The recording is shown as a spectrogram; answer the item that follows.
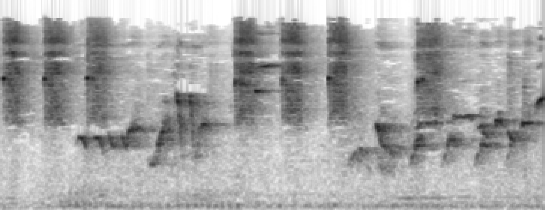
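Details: White-rumped shama in the wild at Bahorok giving harsh, rasping bursts that alternate with short, rising whistled notes. The phrases repeat in quick, uneven succession over faint background noise.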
